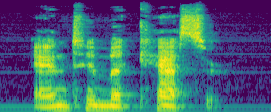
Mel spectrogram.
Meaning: A cover for the back or arms of a chair or sofa
- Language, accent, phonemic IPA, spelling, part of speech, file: English, US, /ˌæn.tɪ.məˈkæs.ɚ/, antimacassar, noun, En-us-antimacassar.ogg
